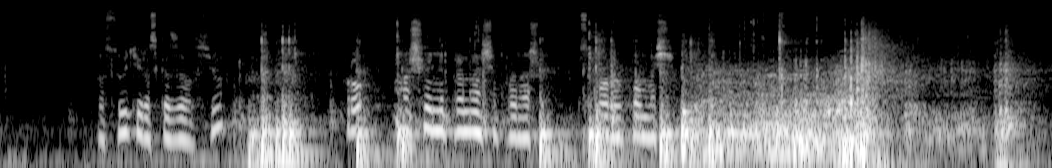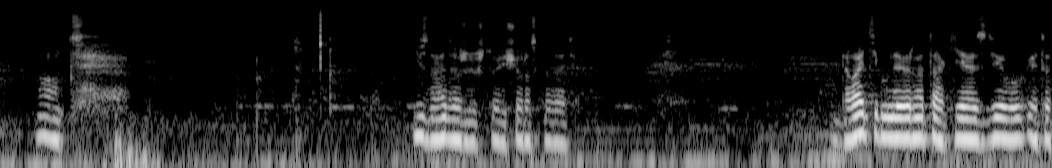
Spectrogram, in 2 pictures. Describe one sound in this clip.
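A man talks close to the microphone with animation, his voice echoing in a large hall.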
